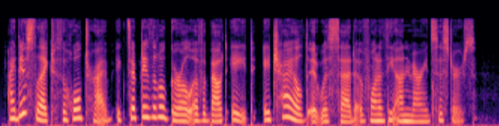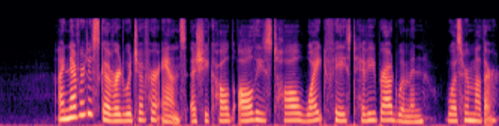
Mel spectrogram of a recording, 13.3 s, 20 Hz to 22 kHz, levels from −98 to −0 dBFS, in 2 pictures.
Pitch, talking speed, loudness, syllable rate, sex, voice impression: 225 Hz, 200 wpm, -19 LUFS, 5.8 syllables/s, female, feminine, slightly young, slightly relaxed, bright, soft, clear, raspy, slightly cute, intellectual, friendly, reassuring, elegant, kind, modest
